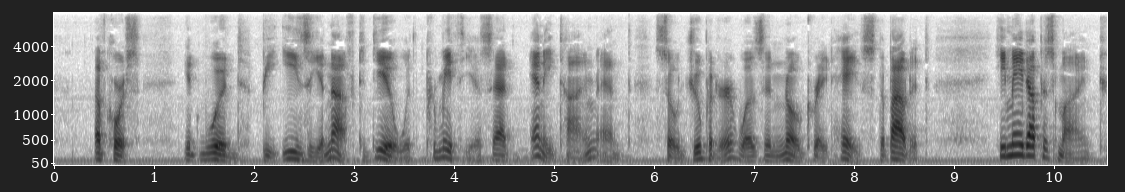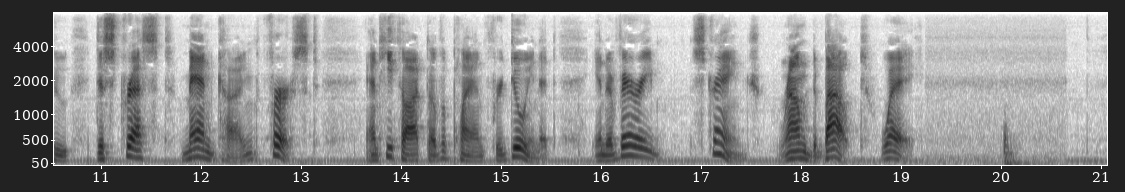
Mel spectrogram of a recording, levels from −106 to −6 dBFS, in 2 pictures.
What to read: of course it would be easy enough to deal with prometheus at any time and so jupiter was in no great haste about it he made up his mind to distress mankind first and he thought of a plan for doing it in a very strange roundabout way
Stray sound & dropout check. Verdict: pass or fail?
fail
